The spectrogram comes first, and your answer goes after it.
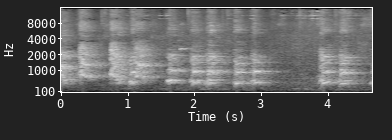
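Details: Playful barking from dogs in a large dog party room: a string of short, punchy barks about one every half second, slightly hoarse and mid-pitched, a short gap, then the barking resumes.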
